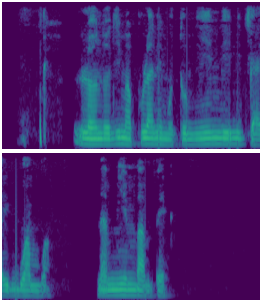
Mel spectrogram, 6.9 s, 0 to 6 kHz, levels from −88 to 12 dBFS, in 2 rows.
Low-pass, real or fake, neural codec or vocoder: 5.4 kHz; real; none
